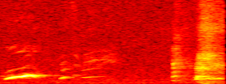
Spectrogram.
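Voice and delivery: very high, drawn-out squeal; loud, hammed-up astonished coo; startled discovery. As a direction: squeal it slowly in mock amazement. Acts out startled discovery of hair.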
